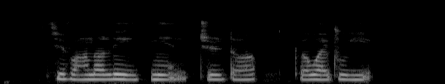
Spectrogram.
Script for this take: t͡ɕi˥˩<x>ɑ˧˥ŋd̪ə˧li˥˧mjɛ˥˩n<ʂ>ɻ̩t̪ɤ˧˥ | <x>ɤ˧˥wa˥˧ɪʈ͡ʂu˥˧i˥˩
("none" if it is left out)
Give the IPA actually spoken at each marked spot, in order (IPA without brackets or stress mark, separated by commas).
f, ʈ͡ʂ, k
